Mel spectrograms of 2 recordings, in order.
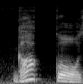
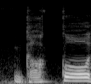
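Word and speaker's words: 学校: But what happened is, on the spot, my friend said, Dōgen, gakko じゃなくて gakko desu.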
